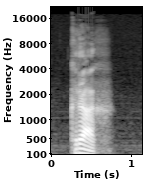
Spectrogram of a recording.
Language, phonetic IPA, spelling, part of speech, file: Polish, [krax], krach, noun, Pl-krach.ogg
